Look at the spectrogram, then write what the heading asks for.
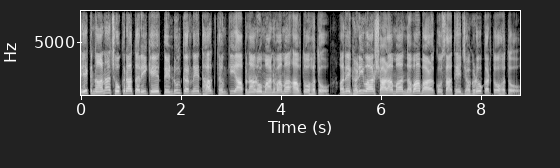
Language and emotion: Gujarati, neutral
